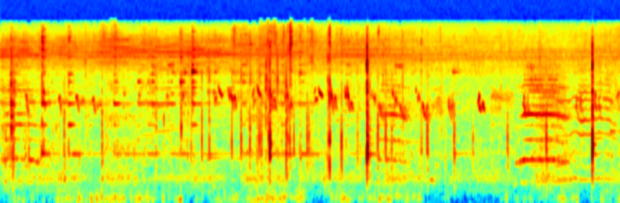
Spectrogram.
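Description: Goats bleating, with one clear quavering bleat near the end, among scattered clicks and snaps of dry brush.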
